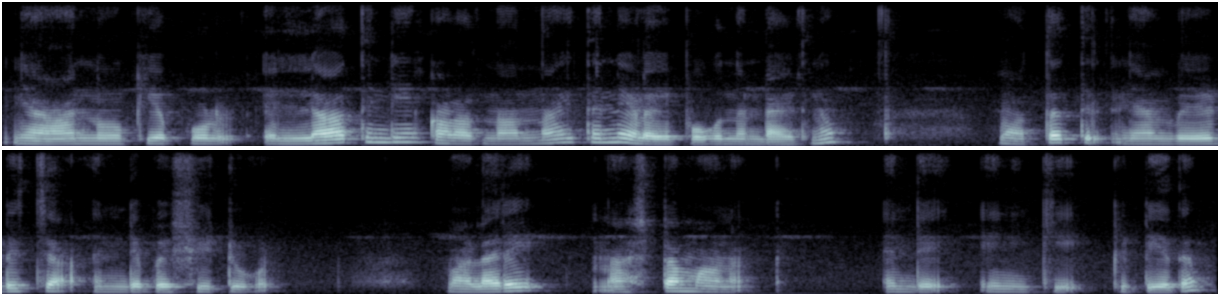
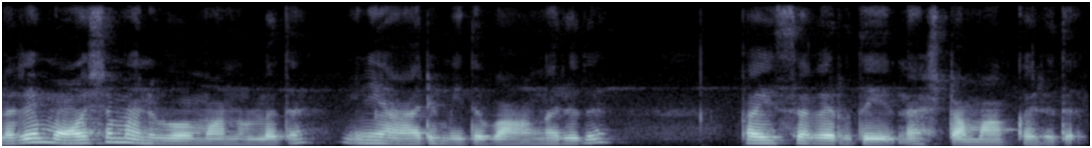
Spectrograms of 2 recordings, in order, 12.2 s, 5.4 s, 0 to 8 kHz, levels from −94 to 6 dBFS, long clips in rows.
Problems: none marked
